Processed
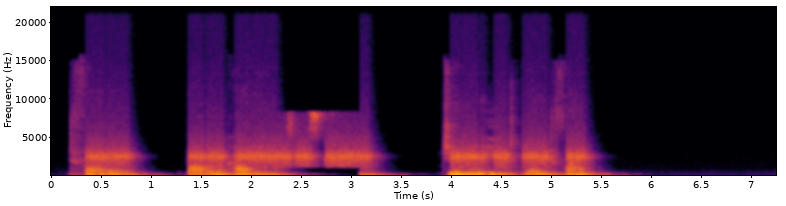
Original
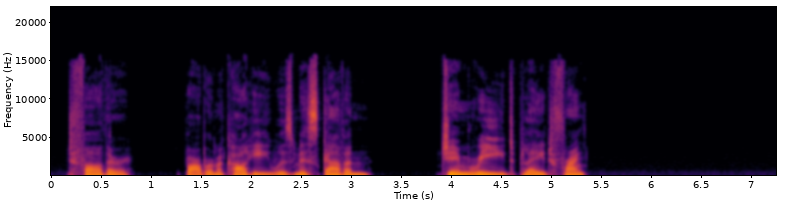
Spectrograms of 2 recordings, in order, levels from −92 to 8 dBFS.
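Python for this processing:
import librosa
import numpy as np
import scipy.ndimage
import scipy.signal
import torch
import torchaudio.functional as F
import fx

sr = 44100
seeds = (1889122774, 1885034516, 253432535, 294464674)

y = fx.rattle_buzz(x, sr, strikes_db=-34.0, level_db=-13.0)
y = fx.brickwall_bandpass(y, sr, low_hz=1100.0, high_hz=8300.0, at=(2.25, 3.08))
y = fx.room_shoebox(y, sr, seeds[0], volume_m3=320.0, walls='furnished', distance_m=2.9)
y = y * librosa.db_to_amplitude(-4.0)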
